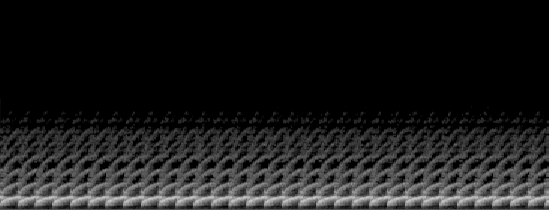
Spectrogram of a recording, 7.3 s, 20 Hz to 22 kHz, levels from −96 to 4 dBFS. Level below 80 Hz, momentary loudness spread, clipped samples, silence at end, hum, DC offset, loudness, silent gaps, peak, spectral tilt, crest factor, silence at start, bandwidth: -84 dBFS; 1 LU; under 0.1%; 0 s; none; 0.2%; -22 LUFS; none; -12 dBFS; 1 dB/octave; 10 dB; 0 s; 8.8 kHz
